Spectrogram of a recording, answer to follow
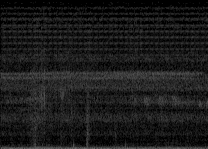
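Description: A steady low rumble with faint insects chirring high above it, and a couple of soft clicks a second or two in.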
